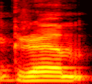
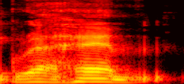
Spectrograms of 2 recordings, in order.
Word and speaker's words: Graham: Why Graham? I don't know. I I I I say Graham with stress on the second part of the word. Graham. Graham. Then take the a off.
